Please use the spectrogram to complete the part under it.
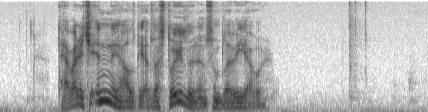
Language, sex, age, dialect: Faroese, male, 61+, Vágar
